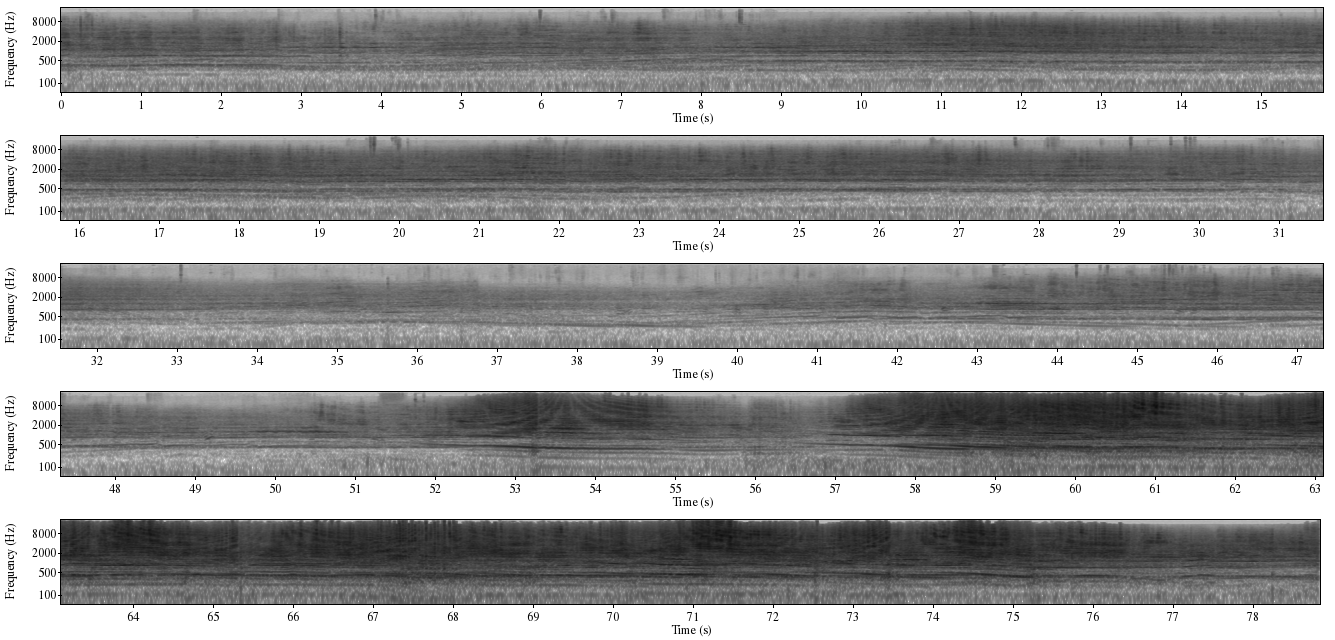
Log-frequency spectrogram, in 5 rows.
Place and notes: Silverstone Circuit, Towcester, UK - British Motorcycle Grand Prix 2017 ... moto two ...
moto two ... qualifying ... open lavaliers clipped to chair seat ...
